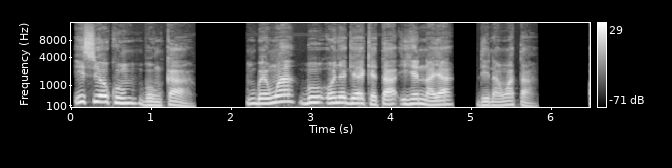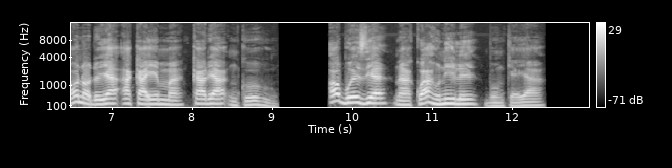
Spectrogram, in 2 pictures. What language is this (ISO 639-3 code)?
ibo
